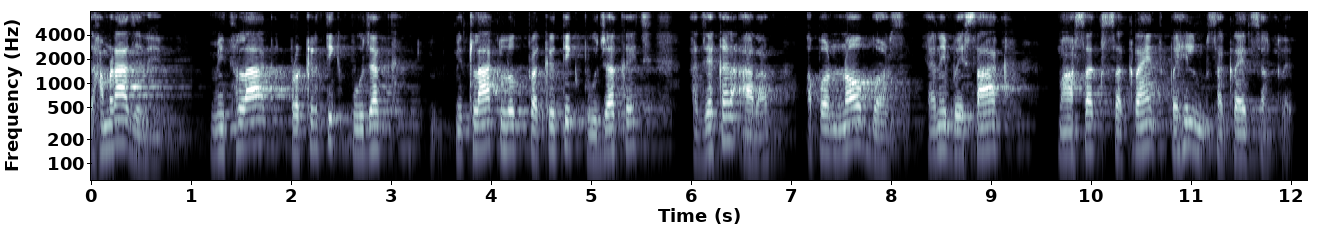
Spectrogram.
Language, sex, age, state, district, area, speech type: Maithili, male, 30-45, Bihar, Madhubani, rural, spontaneous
